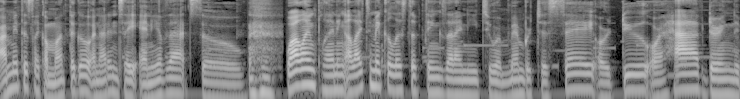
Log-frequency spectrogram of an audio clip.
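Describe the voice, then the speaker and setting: A man's voice: mid-range voice, darkish tone. A man giving a chatty, casual voice-over for a video tutorial as a YouTuber.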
